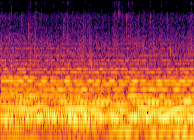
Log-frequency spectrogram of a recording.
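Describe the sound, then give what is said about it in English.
Steady rain patters on a roof, a dense, continuous spray of droplets holding an even loudness throughout, with no voices present. “The pitter-patter of rain on the roof.”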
